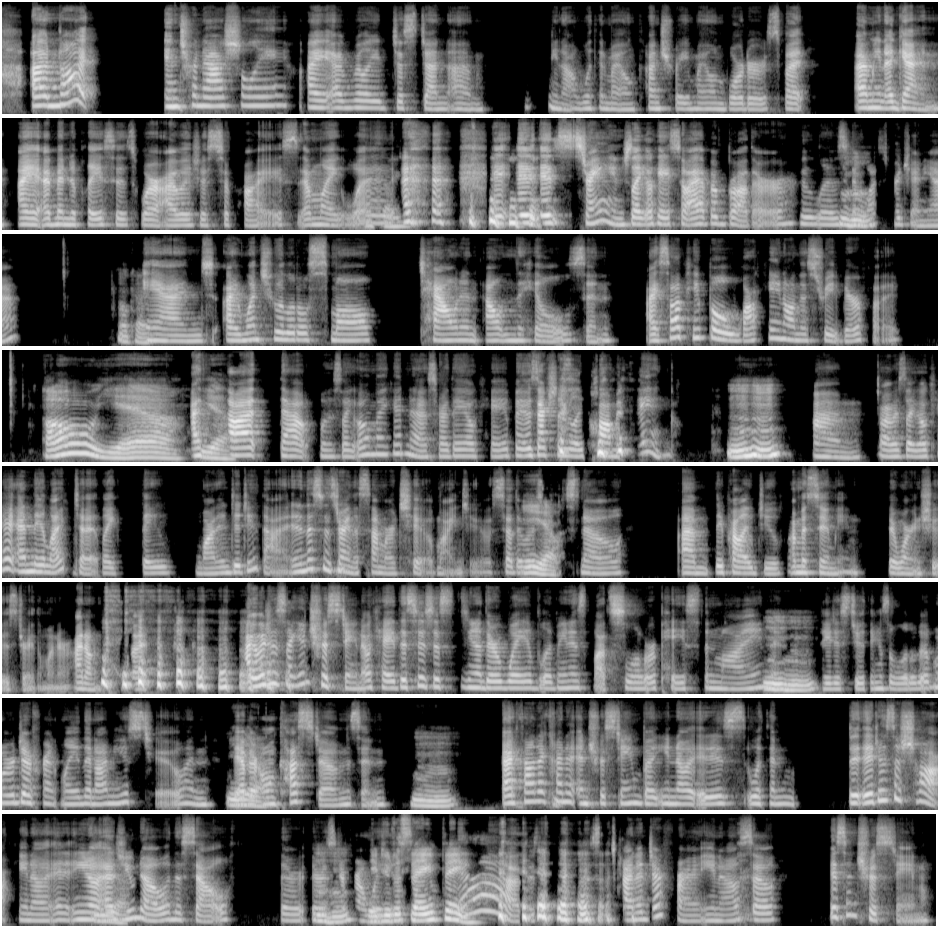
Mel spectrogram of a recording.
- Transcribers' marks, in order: chuckle; laugh; laugh; other background noise; laugh; tapping; laugh
- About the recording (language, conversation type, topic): English, unstructured, Is it fair to expect travelers to respect local customs everywhere they go?
- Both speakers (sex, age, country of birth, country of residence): female, 45-49, United States, United States; female, 45-49, United States, United States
